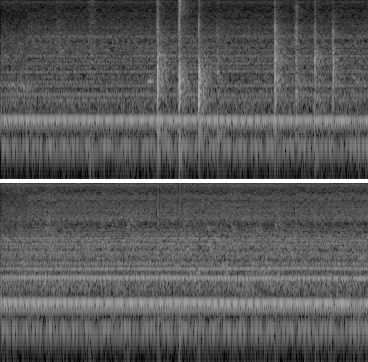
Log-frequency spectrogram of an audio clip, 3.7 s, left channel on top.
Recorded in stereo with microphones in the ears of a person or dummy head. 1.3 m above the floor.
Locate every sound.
0.0 s a drone: 60° right (ahead or behind)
